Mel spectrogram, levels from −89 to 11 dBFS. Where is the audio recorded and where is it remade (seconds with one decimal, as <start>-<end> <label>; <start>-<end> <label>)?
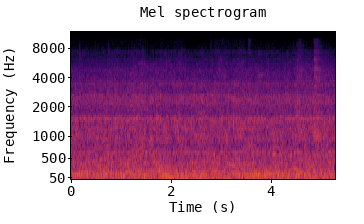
0.0-1.4 recorded; 1.4-2.3 remade; 2.3-2.7 recorded; 2.7-3.3 remade; 3.3-5.3 recorded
